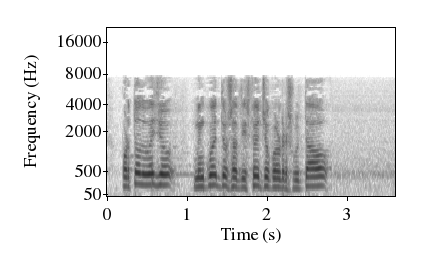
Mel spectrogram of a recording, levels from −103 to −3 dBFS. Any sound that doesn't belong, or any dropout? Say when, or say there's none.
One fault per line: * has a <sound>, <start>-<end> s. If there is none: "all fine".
all fine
